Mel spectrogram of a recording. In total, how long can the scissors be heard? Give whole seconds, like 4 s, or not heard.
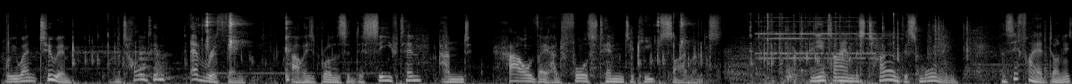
3 s.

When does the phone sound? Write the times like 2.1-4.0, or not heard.
7.5-8.9.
